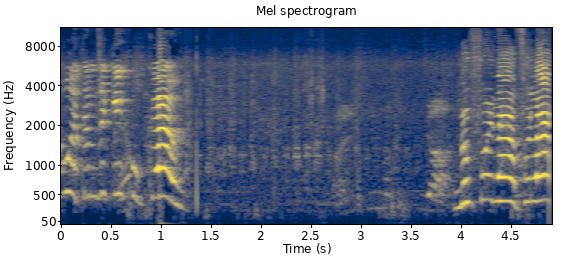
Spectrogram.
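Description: A dog named Nina pants quickly and close by in rhythmic bursts at the start and again at the end, with a quieter gap between, while someone talks nearby.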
